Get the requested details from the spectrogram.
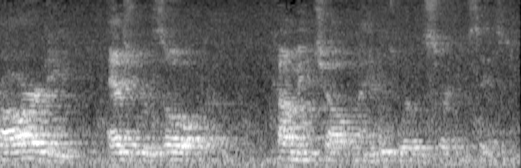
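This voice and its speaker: Moderate pace amid noticeable background noise and strong room echo. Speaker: county administrator. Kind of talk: public meeting discussion. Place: hall. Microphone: camera far.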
